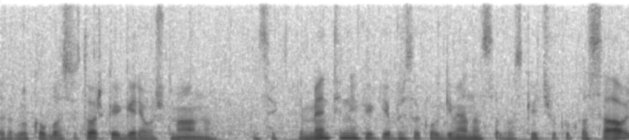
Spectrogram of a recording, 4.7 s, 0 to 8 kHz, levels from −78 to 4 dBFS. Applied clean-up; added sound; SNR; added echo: none; Stream; 16 dB; none.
